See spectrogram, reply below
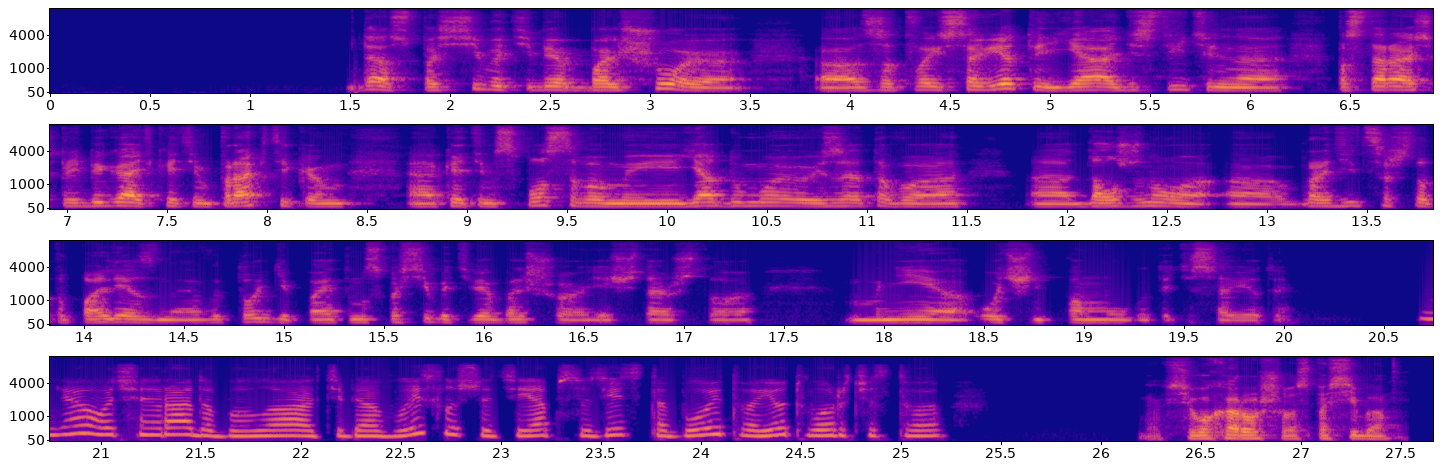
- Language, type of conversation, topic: Russian, advice, Как мне выработать привычку ежедневно записывать идеи?
- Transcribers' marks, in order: tapping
